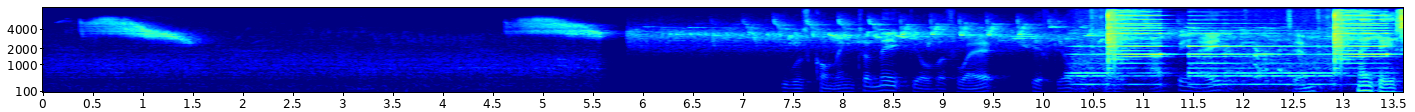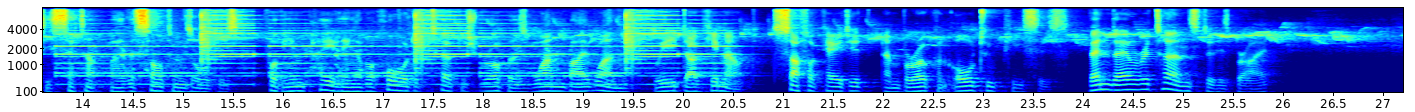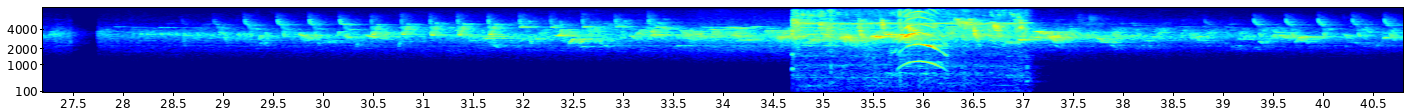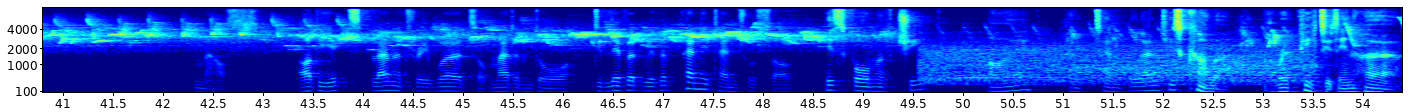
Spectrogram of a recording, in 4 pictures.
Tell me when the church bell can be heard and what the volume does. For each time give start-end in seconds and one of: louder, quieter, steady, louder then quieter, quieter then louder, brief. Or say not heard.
10.2-20.6 steady.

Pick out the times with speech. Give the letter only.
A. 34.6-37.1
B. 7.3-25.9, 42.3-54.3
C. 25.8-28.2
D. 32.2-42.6
B.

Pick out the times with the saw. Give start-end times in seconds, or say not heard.
not heard.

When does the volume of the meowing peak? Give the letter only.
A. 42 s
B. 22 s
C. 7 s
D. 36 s
D.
